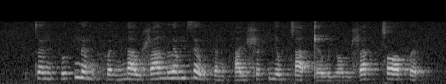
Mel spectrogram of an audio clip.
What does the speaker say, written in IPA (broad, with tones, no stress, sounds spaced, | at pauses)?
t̪ ə˨˩ ŋ h u˦˥ k̚ n ə˨˩ ŋ f ə˨˩˦ ŋ n a˨˩ w ʂ a˧ n l ə˧˥ m s ə˨˩˨ w h ə˨˩ ŋ h a˧ j ʂ ə˦˥ k̚ ɲ ə˧ w c a˨˩ t̚ ʈ ə˨˩ w j o˨˩ m ʂ a˦˥ t̚ c ɔ˧ f ə˨˩ k̚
